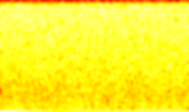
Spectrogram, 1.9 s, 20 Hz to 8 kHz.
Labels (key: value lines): label: biophony
recorder: SoundTrap 300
